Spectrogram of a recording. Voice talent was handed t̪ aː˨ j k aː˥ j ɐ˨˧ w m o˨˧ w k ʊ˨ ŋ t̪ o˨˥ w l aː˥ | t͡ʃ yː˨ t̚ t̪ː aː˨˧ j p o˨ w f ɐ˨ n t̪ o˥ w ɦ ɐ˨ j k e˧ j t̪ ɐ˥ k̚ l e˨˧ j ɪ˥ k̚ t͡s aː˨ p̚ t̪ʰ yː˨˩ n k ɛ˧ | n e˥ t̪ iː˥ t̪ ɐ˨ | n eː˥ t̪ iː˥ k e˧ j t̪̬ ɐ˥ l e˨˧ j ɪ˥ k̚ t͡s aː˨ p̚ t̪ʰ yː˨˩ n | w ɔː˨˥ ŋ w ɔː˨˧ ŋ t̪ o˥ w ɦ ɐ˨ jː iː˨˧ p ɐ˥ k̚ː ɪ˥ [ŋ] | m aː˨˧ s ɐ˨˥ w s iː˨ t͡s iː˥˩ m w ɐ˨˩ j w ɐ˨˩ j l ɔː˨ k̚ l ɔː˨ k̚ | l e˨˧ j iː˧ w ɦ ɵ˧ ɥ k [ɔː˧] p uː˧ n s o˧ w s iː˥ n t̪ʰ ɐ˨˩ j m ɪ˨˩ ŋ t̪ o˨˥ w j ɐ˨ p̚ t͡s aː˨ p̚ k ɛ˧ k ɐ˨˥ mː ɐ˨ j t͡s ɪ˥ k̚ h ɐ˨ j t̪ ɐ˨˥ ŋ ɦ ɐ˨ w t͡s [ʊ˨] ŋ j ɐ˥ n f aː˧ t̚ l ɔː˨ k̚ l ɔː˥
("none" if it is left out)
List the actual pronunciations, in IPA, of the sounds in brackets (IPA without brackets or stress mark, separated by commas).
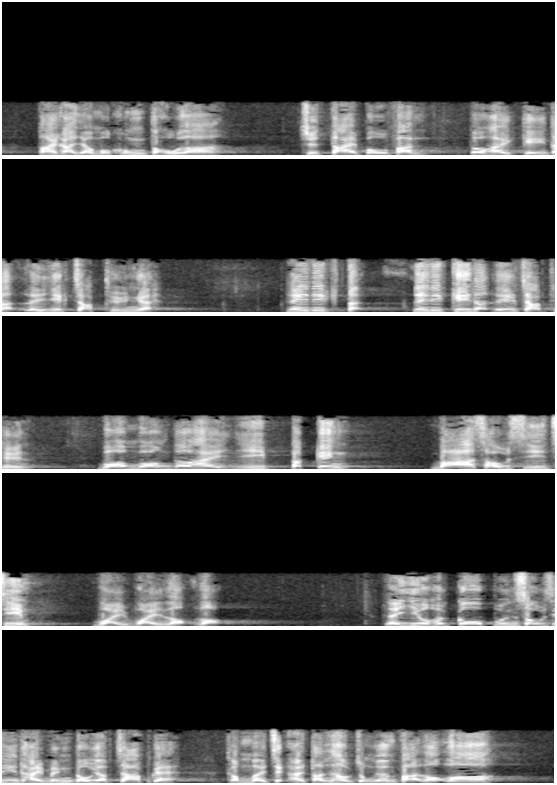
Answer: ŋ, ɔː˧, ʊ˥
